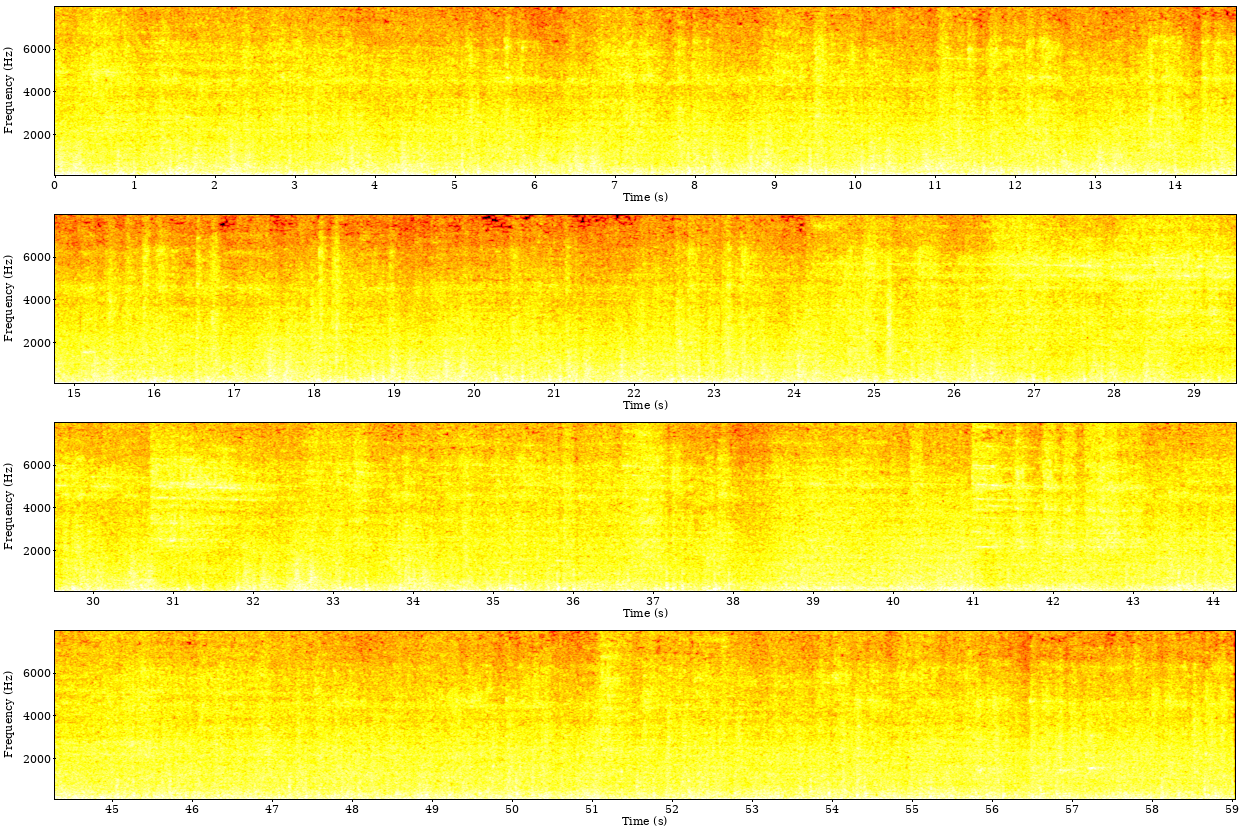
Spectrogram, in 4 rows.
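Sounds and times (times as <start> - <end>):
rail joints clicking: 0.0 - 59.0
steel wheels rumbling on rails: 0.0 - 59.0
high wheel squeal: 41.0 - 43.8.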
